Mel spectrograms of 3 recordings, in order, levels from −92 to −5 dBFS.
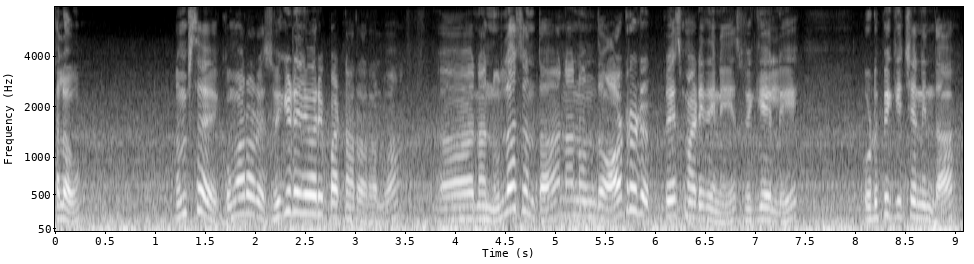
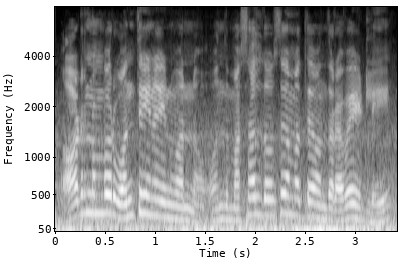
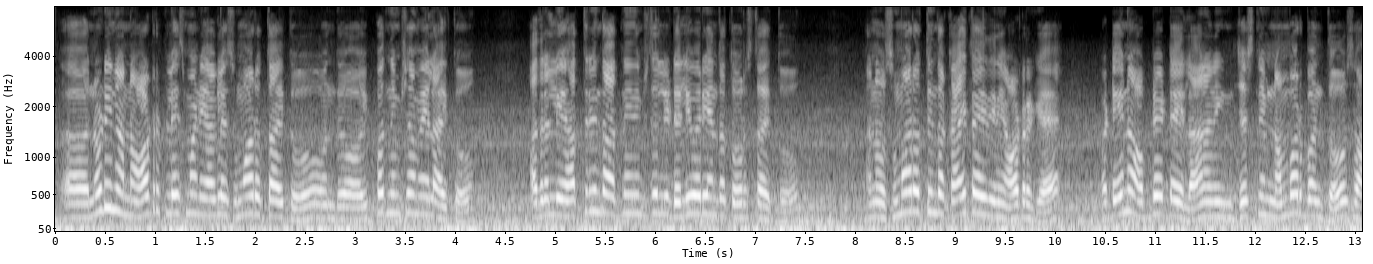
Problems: constant background noise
